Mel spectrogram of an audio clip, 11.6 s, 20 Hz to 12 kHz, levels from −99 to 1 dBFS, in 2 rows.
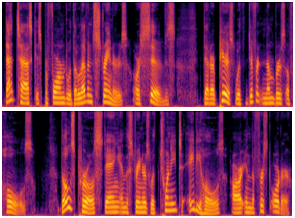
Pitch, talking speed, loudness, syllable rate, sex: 160 Hz, 170 wpm, -18 LUFS, 5.1 syllables/s, male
